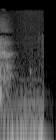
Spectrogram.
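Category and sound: human body sound, sneeze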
